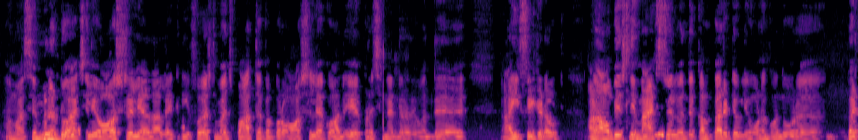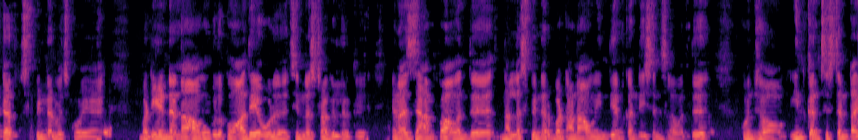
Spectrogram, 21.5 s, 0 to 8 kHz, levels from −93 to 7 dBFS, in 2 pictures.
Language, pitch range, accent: Tamil, 130-160 Hz, native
